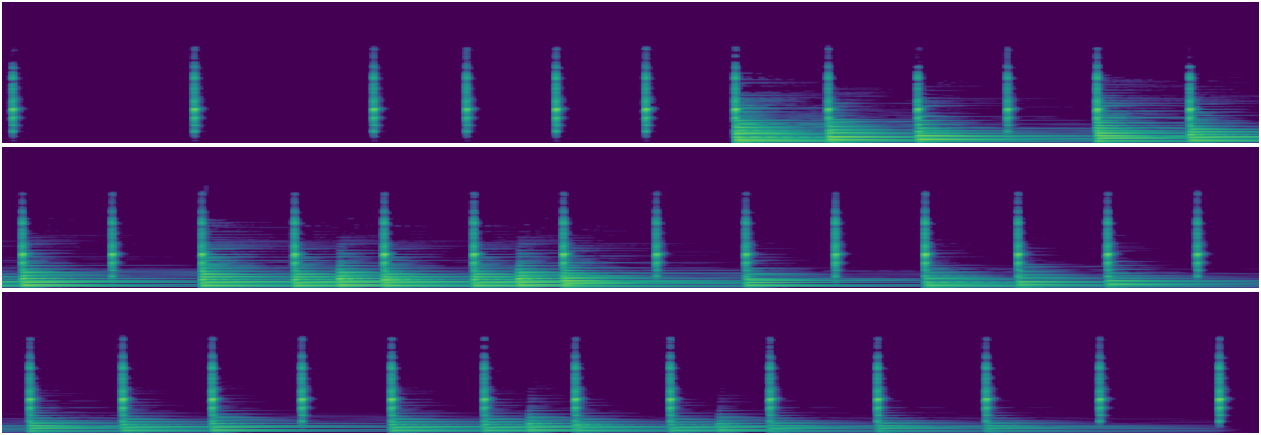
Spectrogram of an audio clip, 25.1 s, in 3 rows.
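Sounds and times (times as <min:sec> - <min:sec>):
melody: 0:05.0 - 0:24.8.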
